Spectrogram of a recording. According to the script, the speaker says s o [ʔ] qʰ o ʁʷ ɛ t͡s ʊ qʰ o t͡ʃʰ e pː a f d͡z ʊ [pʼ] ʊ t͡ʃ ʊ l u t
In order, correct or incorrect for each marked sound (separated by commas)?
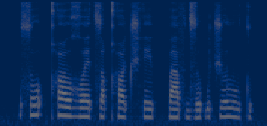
correct, incorrect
